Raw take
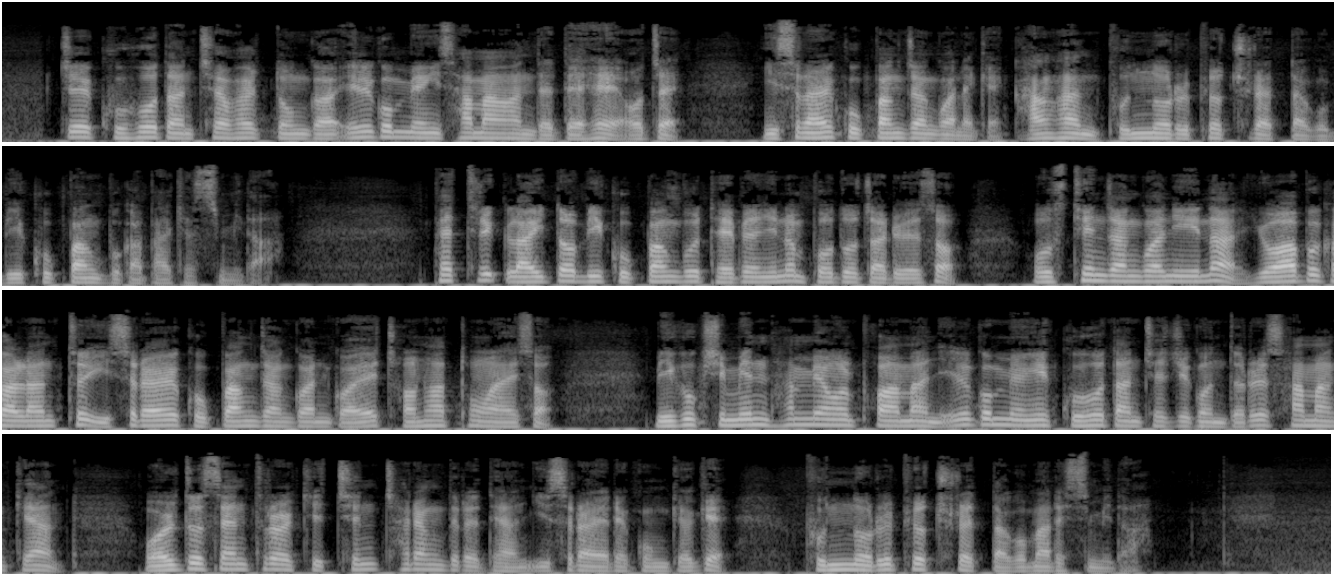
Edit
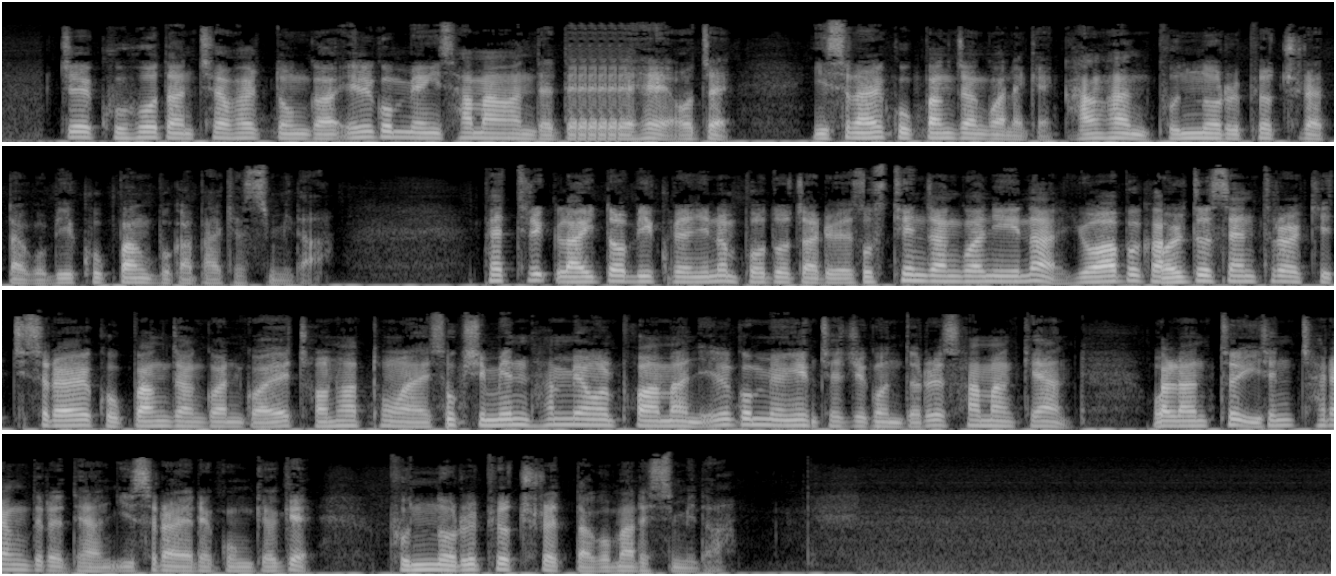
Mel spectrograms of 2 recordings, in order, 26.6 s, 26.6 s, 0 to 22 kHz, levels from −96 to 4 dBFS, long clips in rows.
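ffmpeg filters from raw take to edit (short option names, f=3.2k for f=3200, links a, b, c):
-filter_complex "[0:a]asplit=14[a][b][c][d][e][f][g][h][i][j][k][l][m][n];[a]atrim=end=2.872[o];[b]atrim=start=2.818:end=2.872[p];[c]atrim=start=2.818:end=2.872[q];[d]atrim=start=2.818:end=2.872[r];[e]atrim=start=2.818:end=2.872[s];[f]atrim=start=2.818:end=9.742[t];[g]atrim=start=10.328:end=11.312[u];[h]atrim=start=11.868:end=13.362[v];[i]atrim=start=20.738:end=21.712[w];[j]atrim=start=13.868:end=15.992[x];[k]atrim=start=16.748:end=18.572[y];[l]atrim=start=18.988:end=20.742[z];[m]atrim=start=13.358:end=13.872[aa];[n]atrim=start=21.708[ab];[o][p]acrossfade=d=0.004:c1=hsin:c2=hsin[ac];[ac][q]acrossfade=d=0.004:c1=hsin:c2=hsin[ad];[ad][r]acrossfade=d=0.004:c1=hsin:c2=hsin[ae];[ae][s]acrossfade=d=0.004:c1=hsin:c2=hsin[af];[af][t]acrossfade=d=0.004:c1=hsin:c2=hsin[ag];[ag][u]acrossfade=d=0.004:c1=hsin:c2=hsin[ah];[ah][v]acrossfade=d=0.004:c1=hsin:c2=hsin[ai];[ai][w]acrossfade=d=0.004:c1=hsin:c2=hsin[aj];[aj][x]acrossfade=d=0.004:c1=hsin:c2=hsin[ak];[ak][y]acrossfade=d=0.004:c1=hsin:c2=hsin[al];[al][z]acrossfade=d=0.004:c1=hsin:c2=hsin[am];[am][aa]acrossfade=d=0.004:c1=hsin:c2=hsin[an];[an][ab]acrossfade=d=0.004:c1=hsin:c2=hsin"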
